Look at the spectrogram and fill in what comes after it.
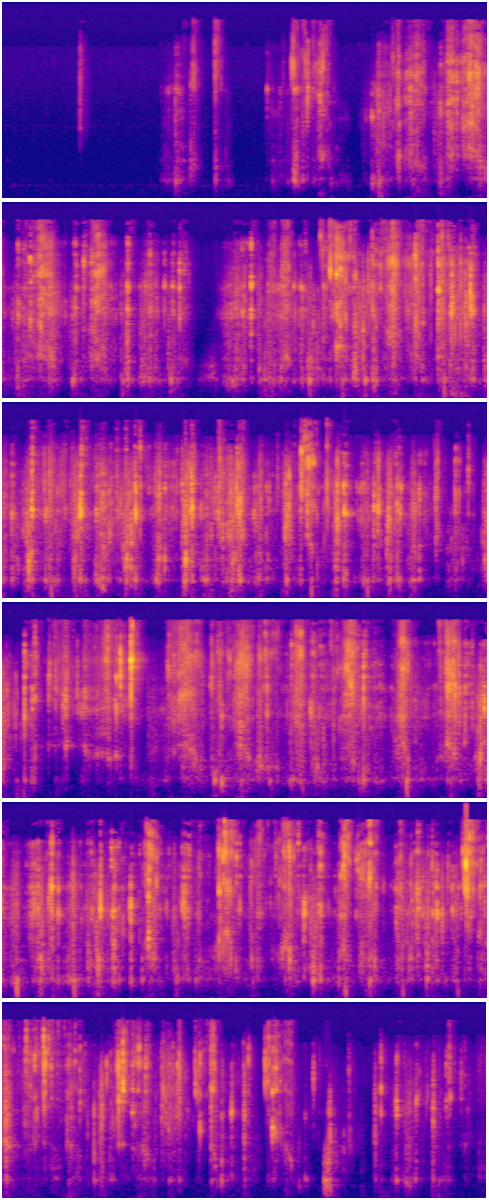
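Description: Close-miked crunching and chewing of a crispy fried cheese ball, a dense run of rapid crackly bites and chews that starts a couple of seconds in and pauses briefly twice.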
